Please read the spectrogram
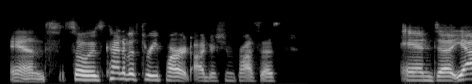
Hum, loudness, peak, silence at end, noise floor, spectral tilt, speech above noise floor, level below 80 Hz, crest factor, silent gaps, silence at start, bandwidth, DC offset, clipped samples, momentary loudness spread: none; -20 LUFS; -4 dBFS; 0 s; -85 dBFS; -3.5 dB/octave; 66 dB; -76 dBFS; 16 dB; none; 0.1 s; 8.2 kHz; under 0.1%; under 0.1%; 12 LU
